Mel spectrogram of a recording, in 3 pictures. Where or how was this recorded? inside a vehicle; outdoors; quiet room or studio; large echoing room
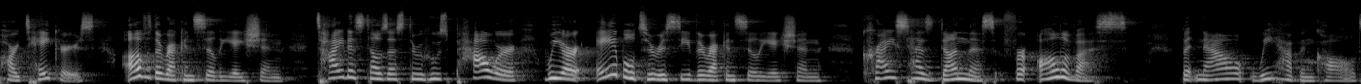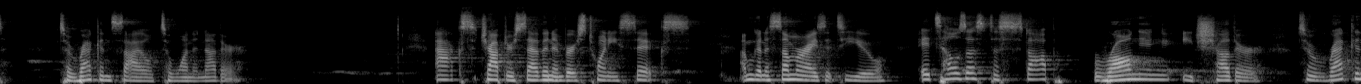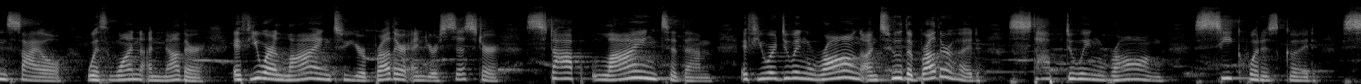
large echoing room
